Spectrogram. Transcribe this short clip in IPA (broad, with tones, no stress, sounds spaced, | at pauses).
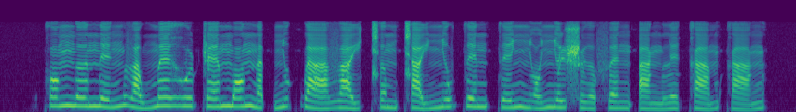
k ɔ˧˥ ŋ əː˧ n e˨˩˦ ŋ v a˨˩˨ w m ɛ˧ ɣ u˧ ʈ ɛ˧˥ m ɔ˧˥ n a˨˩ t̚ ɲ o˦˥ k̚ l aː˨˩˨ v a˨˩˨ j c ə˨˩ m c a˨˩˨ j ɲ ə˧˥ w t̪ e˧ n t̪ e˧˥ ɲ ɔ˨˩˦ ɲ ə˧ j ʂ ɨ˨˩ ə̯ f ɛ˧ ŋ ʔ a˨˩ ŋ l e˨˩˦ k a˨˩˦ m k a˨˩˦ ŋ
